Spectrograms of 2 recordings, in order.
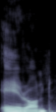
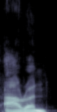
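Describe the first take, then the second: First: The name is said in an American accent. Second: The name is said the way it's spelled. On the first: The speaker calls it wrong. "Americans say Aaron, which is wrong" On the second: The speaker calls it right. "we say Aaron, because that's how it's spelled"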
